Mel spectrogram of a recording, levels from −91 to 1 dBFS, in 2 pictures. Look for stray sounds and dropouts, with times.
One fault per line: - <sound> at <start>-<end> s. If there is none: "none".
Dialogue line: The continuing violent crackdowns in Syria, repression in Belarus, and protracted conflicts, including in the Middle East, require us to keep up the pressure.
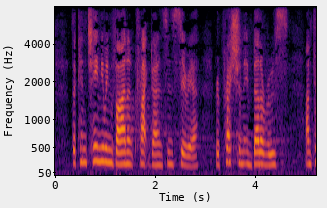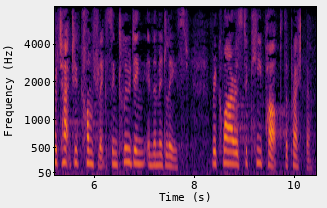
- dropout at 10.1-10.3 s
